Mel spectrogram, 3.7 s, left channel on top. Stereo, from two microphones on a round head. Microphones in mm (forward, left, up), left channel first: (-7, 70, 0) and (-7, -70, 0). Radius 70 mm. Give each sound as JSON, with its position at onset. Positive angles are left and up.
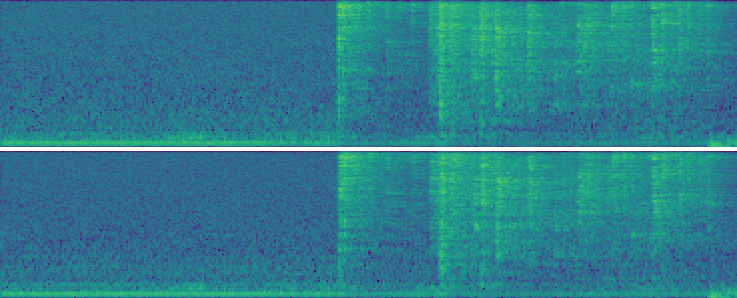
{"t": 1.7, "sound": "keys jangling", "side_deg": 45, "distance_m": 2.5}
